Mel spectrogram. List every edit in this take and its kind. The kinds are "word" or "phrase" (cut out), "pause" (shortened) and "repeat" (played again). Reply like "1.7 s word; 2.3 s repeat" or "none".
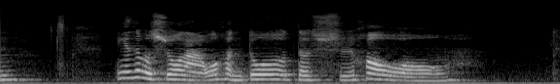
1.0 s pause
